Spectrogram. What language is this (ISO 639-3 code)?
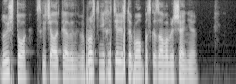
rus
